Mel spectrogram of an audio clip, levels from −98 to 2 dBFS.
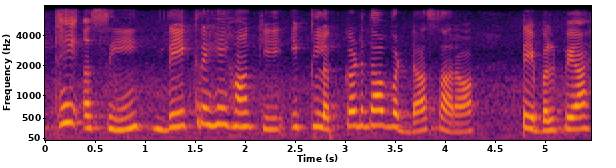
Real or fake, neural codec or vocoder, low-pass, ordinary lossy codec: real; none; 7.2 kHz; none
